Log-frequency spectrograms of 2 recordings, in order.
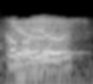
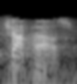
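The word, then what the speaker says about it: chophouse: Copo use. Copo use. No, you were close. Actually, it's Chop House.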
